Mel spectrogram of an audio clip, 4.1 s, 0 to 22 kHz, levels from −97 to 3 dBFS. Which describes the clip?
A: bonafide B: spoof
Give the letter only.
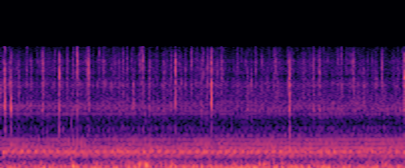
A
